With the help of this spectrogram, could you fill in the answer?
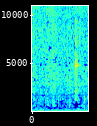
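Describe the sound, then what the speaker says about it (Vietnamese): Minced garlic frying in hot annatto oil that has just turned golden, a steady close crackling sizzle with one brief sharper pop near the end. "Dầu hạt điều đã vàng lên thì mình bỏ tỏi vào"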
